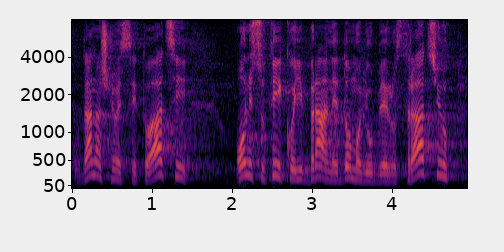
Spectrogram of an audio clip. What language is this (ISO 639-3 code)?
hrv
